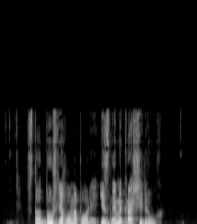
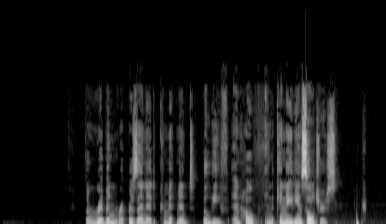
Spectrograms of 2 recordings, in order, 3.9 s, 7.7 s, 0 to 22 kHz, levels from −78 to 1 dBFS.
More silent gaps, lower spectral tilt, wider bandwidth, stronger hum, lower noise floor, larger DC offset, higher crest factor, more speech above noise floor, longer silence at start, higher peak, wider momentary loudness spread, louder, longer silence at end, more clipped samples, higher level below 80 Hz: neither; first, -5.5 dB/octave vs -3.5 dB/octave; second, 11.5 kHz vs 15.5 kHz; neither; second, -63 dBFS vs -75 dBFS; neither; second, 18 dB vs 26 dB; second, 42 dB vs 51 dB; second, 0.55 s vs 1.7 s; second, -4 dBFS vs 0 dBFS; second, 11 LU vs 15 LU; about the same, -21 LUFS vs -23 LUFS; first, 0.75 s vs 0.4 s; neither; second, -54 dBFS vs -46 dBFS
